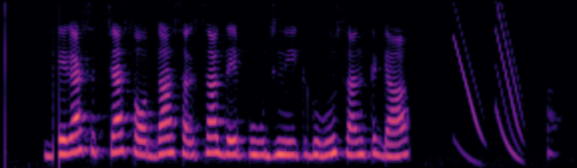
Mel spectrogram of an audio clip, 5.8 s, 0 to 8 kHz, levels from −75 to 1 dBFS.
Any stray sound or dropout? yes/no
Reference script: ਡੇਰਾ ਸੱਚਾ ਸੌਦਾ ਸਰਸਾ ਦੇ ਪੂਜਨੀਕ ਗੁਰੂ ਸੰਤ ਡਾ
yes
